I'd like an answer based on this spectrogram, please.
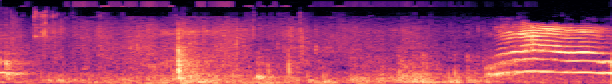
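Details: Orange cat indoors at feeding time, quiet rustling and a woman speaking, then one drawn-out rising-falling meow at the end.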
